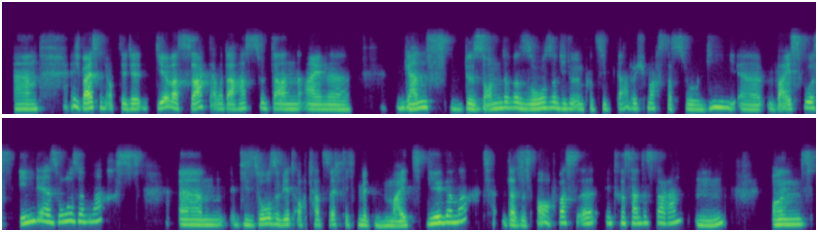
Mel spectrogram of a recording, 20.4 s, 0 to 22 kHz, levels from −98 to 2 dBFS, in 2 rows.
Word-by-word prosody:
Ähm, 130 0 0 0.4
ich 200 -5 0
weiß 155 +4 +8
nicht, 160 - -5
ob - - -7
die 140 - -2
dir 140 +2 +1 0.2
dir 160 +1 +4
was 155 -3 +3
sagt, 135 - +4
aber 140 -1 -4
da 125 - +2
hast 145 +2 -5
du 150 - -2
dann 130 -1 0
eine 125 -2 0 0.6
ganz 165 +5 +1
besondere 140 +5 0
Soße, 145 +5 +2
die 140 -1 -1
du 140 - -2
im 130 - -3
Prinzip 130 0 -9
dadurch 145 -4 -6
machst, 145 0 -6
dass 130 0 -6
du 125 -2 -3
die, 160 +5 0
äh, 120 -2 -3
Weißwurst 140 +4 -1
in 190 +8 +4
der 235 -3 +3
Soße 220 +3 +1
machst. 245 - -6 0.4
Ähm, 140 -1 +1
die 140 -2 -5
Soße 150 +3 +1
wird 145 +2 0
auch - - -3
tatsächlich 135 0 -5
mit 135 -3 -1
Malzbier 120 +9 +3
gemacht, 200 +4 0
das 130 -3 +1
ist 120 -2 -7
auch 195 - +1
was, 190 0 +1
äh, 175 +1 +1
Interessantes 175 0 -1
daran, 185 +5 0
mhm, 130 - -1 0.6
und 145 +1 +3
145 Hz, 155 wpm, -25 LUFS, 130-170 Hz, 0.6 s, weiß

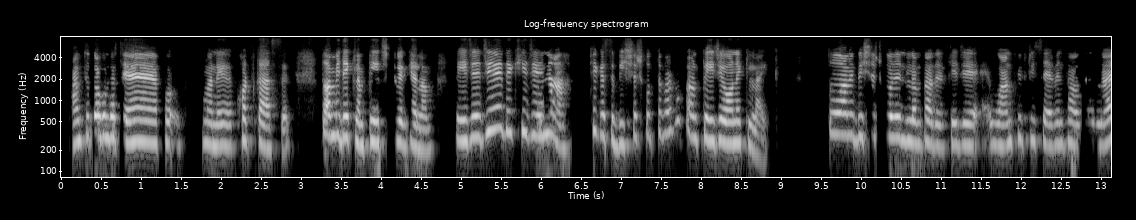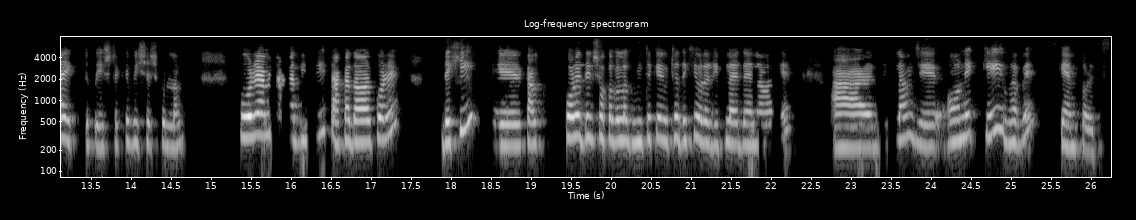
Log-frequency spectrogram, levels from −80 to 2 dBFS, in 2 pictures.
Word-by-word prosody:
আমি 255 - +2
তো - - -3
তখন 305 0 +5
ভাবছি 290 -2 +1
হ্যাঁ 260 -1 +9
প - - -8 0.5
মানে 230 -1 +1 0.2
খটকা 270 -2 0
আছে। 210 -2 -8 0.5
তো - - -3
আমি 315 - +2
দেখলাম 285 -6 +4
পেজ 250 -1 +4
2 260 - -1
এ - - -6
গেলাম। 200 -3 +2 0.3
পেজে 270 +2 +3
যেয়ে 390 +3 +7
দেখি 355 +1 -1
যে 315 - +3 0.2
না 335 - +5 0.4
ঠিক 375 - -3
আছে 290 -2 -4
বিশ্বাস 235 +7 -4
করতে 320 +2 -8
পারবো 365 +8 -4
কারণ 300 -1 +1
পেইজে 275 -1 +3
অনেক 250 0 0
লাইক। - - -8 0.7
তো - - -7 0.2
আমি 325 -1 +1
বিশ্বাস 300 +1 -7
করে 300 0 +4
নিলাম 255 -2 0
তাদেরকে 230 -1 -2
যে 235 - +1 0.2
অ্যা - - -13 0.2
157,000 245 -2 -5
লাইক 275 -1 +3 0.2
তো - - -8
পেজটাকে 220 +2 -9
বিশ্বাস 245 -1 -9
করলাম। 225 -1 -6 0.8
করে 300 +1 +10
আমি 320 - -3
টাকা 285 +1 -4
দিছি। 270 +4 -9 0.2
টাকা 245 +2 +1
দেওয়ার 255 0 +5
পরে 290 +4 +2 0.7
দেখি 250 +8 +1 0.4
যে 235 - -18 0.4
কাল 240 0 0 0.4
পরের 300 +1 +6
দিন 300 -1 -1
সকালবেলা 275 -2 0
ঘুম 255 - -1
থেকে 290 0 -3
উঠে 295 +3 -2
দেখি 265 +3 -9
ওরা 255 - -1
রিপ্লাই 240 +1 -2
দেয় 230 -1 -2
না - - -7
আমাকে 230 0 -9 0.7
আর 215 0 +2 0.2
দেখলাম 285 +5 -6 0.2
যে 235 - -3 0.4
অনেককেই 315 +3 -2
এভাবে 255 +3 -4 0.4
স্ক্যাম 230 -3 -3
করে 200 -2 -4
দিছে। 200 - -30
265 Hz, 170 wpm, -20 LUFS, 240-295 Hz, 0.8 s, করে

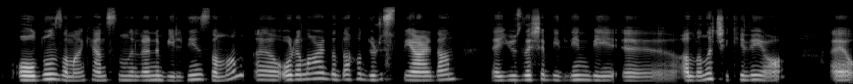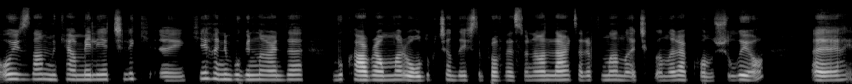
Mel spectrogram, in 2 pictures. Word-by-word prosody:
olduğun 200 +4 +6
zaman, 190 -4 -3
kendi 200 -2 -3
sınırlarını 200 0 -2
bildiğin 185 +5 -3
zaman, 230 - -3
eee, 215 -1 -2
oralar 235 +5 0
da 230 - -4
daha 230 +1 -6
dürüst 210 +2 +3
bir 205 - -6
yerden, 200 +5 +4 0.3
eee, 190 - -1
yüzleşebildiğin 205 +1 -2
bir, 195 -1 -3
eee, 180 -1 -5 0.2
alana 190 +6 +1
çekiliyor. 215 -3 -1 0.5
Eee, - - +4
o 235 - +2
yüzden 240 0 0
mükemmeliyetçilik, 230 +2 -1
eee, 180 0 -4
ki 270 +6 -3
hani, 235 -3 -1
bugünlerde 220 0 -1 0.3
bu 220 +2 -7
kavramlar 210 -1 +6
oldukça 200 +1 0
da - - -4
işte 200 -1 -4
profesyoneller 200 +2 +1
tarafından 205 0 -4
da - - -3
açıklanarak 195 +2 -2
konuşuluyor. 390 - 0 0.5
Eee, 200 +1 +6
210 Hz, 135 wpm, -26 LUFS, 195-225 Hz, 0.5 s, olduğun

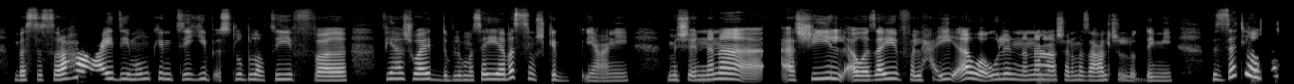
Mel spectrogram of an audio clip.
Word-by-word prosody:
بس 210 +1 0
الصراحة 240 +7 +2 0.3
عادي 255 -1 -1
ممكن 250 +2 -9
تيجي 240 +3 -6
بأسلوب 240 -2 -3
لطيف، 235 0 -6
آآ 195 0 +3 0.3
فيها 265 0 -5
شوية 255 0 +2
دبلوماسية 210 +2 -2
بس 315 +1 +2
مش 245 - -3
كدب، 185 -7 -7
يعني 175 +1 -7 0.4
مش 210 -1 +4
إن 210 +2 -4
أنا 250 +3 +2 0.6
أشيل 260 +6 +3
أو 200 +1 +1
أزيّف 230 +5 +2
في 215 - -10
الحقيقة 215 +6 +1
وأقول 245 -1 -2
إن 245 -3 -5
أنا 225 +1 0
عشان 210 -2 -3
ما 205 - -11
ازعَّلش 200 +1 -3
اللي 185 - -11
قدّامي، 175 +1 -9 0.4
بالذات 235 - -1
لو 400 -7 +5
الشخص 360 +5 -9
230 Hz, 160 wpm, -24 LUFS, 205-255 Hz, 0.6 s, لو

